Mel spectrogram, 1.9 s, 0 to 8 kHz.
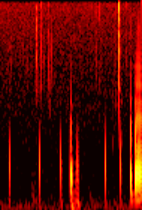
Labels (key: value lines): label: biophony, knock croak
recorder: SoundTrap 300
